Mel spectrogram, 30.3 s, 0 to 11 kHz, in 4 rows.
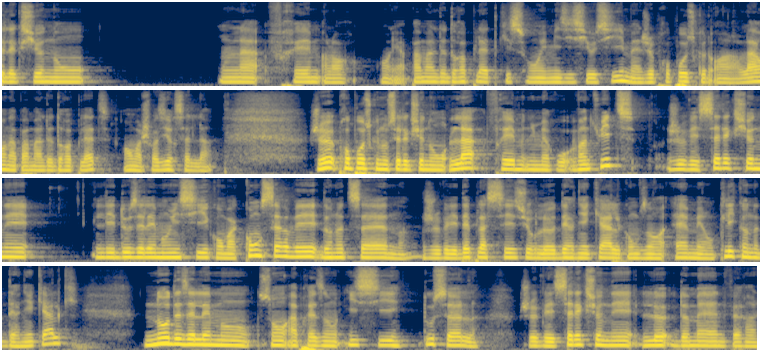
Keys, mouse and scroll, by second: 7.4 middle click, 8.5 middle click, 12.7 middle click, 14.7 right click, 15.8 shift+right click, 21.2 m, 24.5 click, 25.6 click, 28.1 right click.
